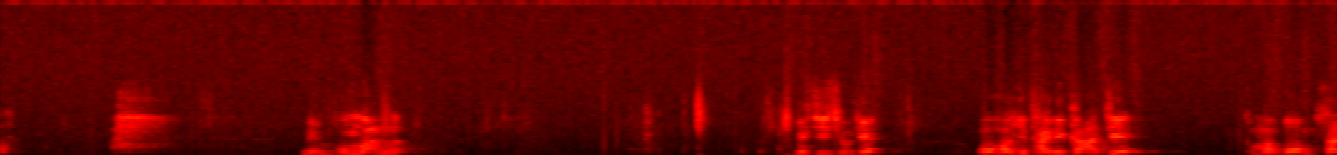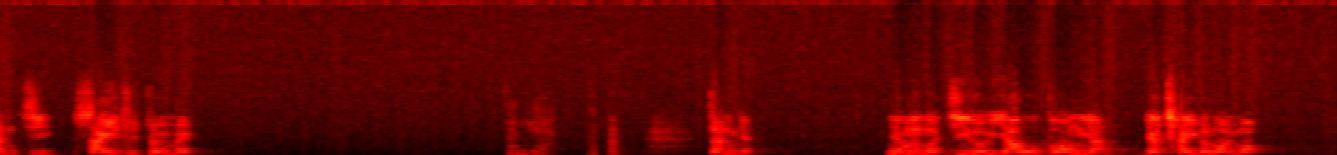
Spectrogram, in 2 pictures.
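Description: A man speaks in a low, rough voice, close by.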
